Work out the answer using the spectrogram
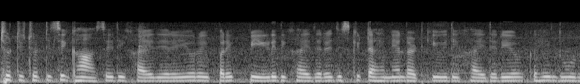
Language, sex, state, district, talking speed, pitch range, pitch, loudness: Hindi, female, Chhattisgarh, Bilaspur, 250 wpm, 165-175 Hz, 170 Hz, -17 LUFS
